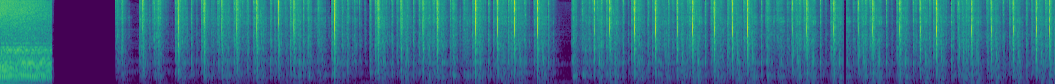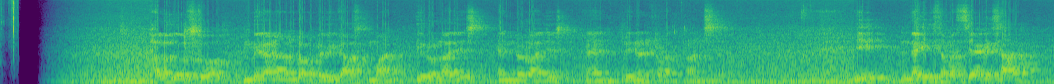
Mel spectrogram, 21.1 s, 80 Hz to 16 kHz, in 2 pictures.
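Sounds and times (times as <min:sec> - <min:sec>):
typewriter key clicks: 0:01.2 - 0:10.8.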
